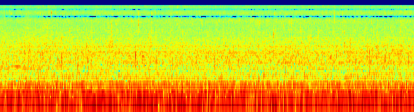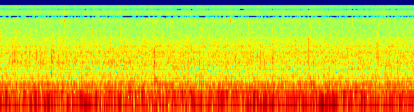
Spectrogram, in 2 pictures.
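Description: Breaded chicken breast strips deep-frying in a pan of hot oil: a steady sizzle with fine crackles and pops, over a steady low hum.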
